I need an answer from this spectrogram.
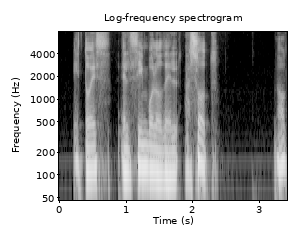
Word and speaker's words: azot: es el símbolo del azot, ¿no? Que suena a azote, pero no. Azot es una palabra que se escribe así, azot, y que tiene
